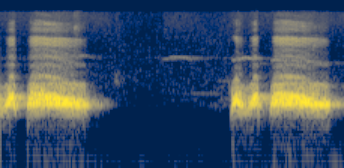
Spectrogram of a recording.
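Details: Spotted dove calling steadily, meant to stimulate lazy doves to vocalise: two low, throaty phrases of short clipped notes followed by a longer rolling coo, separated by over a second of silence.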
